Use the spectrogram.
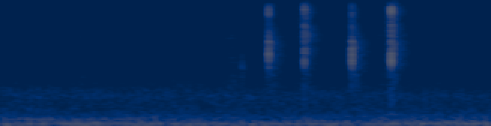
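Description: A Braun LED pocket penlight's switch clicks several times in a quiet, pitch-dark shop, a run of sharp, small, close clicks spaced under a second apart over a low background hum.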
